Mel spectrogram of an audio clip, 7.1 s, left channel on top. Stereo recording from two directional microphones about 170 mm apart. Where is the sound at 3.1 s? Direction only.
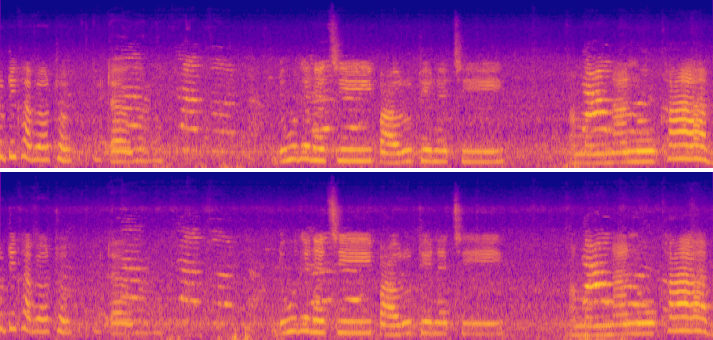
Centre (ahead or behind).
